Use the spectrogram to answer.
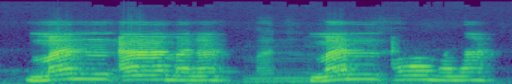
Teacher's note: Man maujud, al-juz'ul lisani maujud. Nun lengket ke makhrajnya. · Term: izhar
